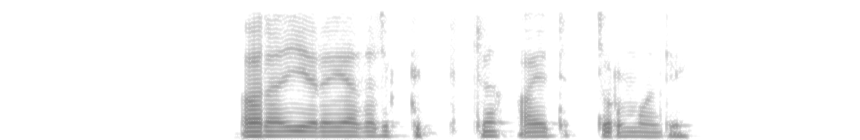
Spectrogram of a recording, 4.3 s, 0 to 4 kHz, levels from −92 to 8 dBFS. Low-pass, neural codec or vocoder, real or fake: 3.6 kHz; codec, 16 kHz, 4 kbps, X-Codec, HuBERT features, trained on balanced general audio; fake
